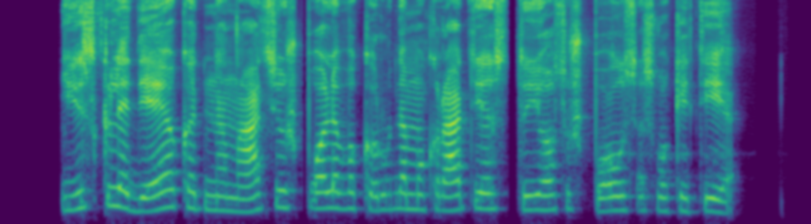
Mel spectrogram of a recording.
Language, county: Lithuanian, Šiauliai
